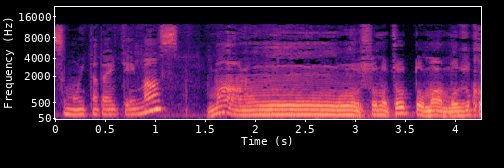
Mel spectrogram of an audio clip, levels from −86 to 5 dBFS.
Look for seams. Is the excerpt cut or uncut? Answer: cut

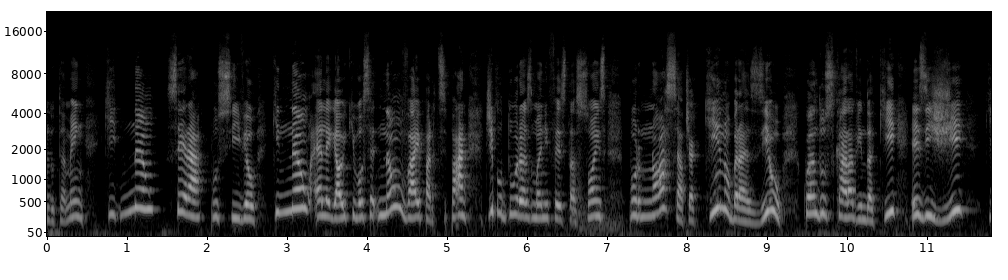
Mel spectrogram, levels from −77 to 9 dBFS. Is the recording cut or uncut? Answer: cut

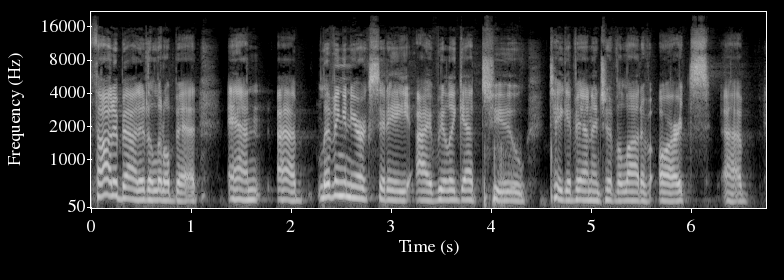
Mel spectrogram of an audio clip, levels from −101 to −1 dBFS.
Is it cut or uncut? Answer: uncut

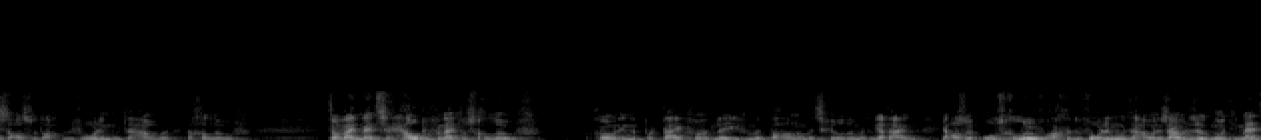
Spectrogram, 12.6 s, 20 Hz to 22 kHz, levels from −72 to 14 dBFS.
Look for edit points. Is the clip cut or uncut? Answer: uncut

